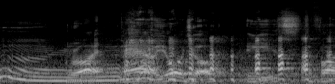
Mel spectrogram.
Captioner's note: laughs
